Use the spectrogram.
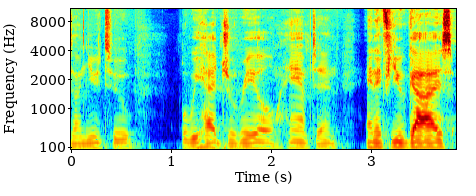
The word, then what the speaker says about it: Jareel: It's not It's Jerel. Yeah. So, it's Jerel. Um, I thought it was Ju. It's how it's spelled.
